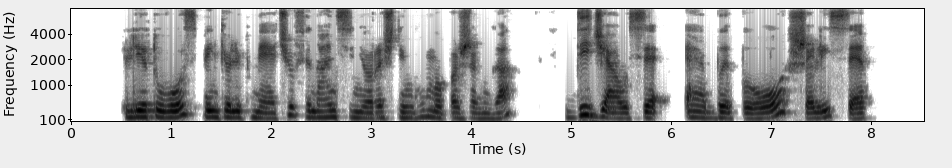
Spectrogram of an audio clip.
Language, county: Lithuanian, Šiauliai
